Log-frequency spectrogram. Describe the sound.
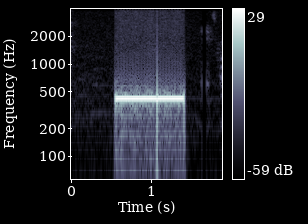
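A single steady telephone tone sounds while a call is placed to a client. It is a mid-pitched, unbroken note lasting under a second, with silence before it and a few faint ticks after.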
